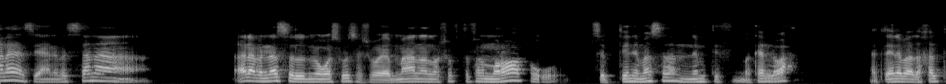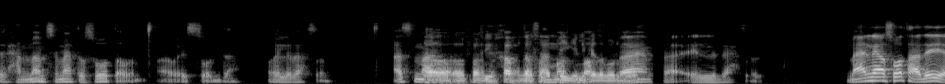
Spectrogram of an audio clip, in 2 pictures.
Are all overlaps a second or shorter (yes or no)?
no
